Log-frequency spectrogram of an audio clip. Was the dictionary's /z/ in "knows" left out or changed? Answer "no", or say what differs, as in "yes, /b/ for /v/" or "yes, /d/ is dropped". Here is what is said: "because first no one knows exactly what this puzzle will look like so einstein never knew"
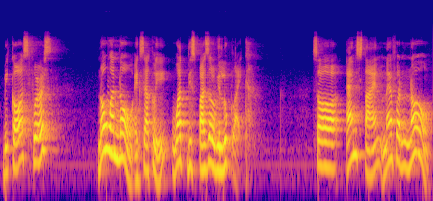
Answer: yes, /z/ is dropped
